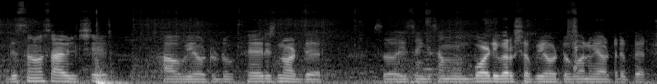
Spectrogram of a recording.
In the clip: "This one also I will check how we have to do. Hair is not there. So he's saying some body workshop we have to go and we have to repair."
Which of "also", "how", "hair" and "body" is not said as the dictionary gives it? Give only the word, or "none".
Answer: also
